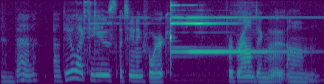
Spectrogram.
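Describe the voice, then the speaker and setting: An American woman casually chats on a livestream as a tarot reader from a home room with candles and sage, rambling with lots of fillers and restarts. Her voice is deep, creaky and steady in tone, she speaks slowly, and the recording is very noisy.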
